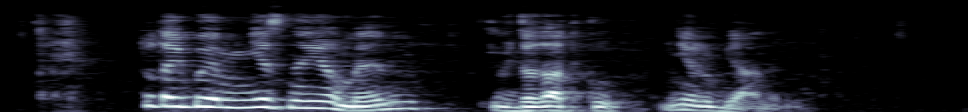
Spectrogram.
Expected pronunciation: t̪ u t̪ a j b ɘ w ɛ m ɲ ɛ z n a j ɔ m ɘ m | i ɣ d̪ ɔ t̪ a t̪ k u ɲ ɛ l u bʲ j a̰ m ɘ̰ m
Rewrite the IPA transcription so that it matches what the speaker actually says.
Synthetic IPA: t̪ u t̪ a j b ɘ w ɛ m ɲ ɛ z n a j ɔ m ɘ m | i v d̪ ɔ d̪ a t̪ k u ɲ ɛ l u bʲ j a̰ n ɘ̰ m

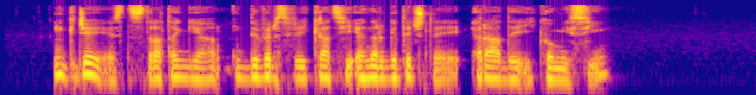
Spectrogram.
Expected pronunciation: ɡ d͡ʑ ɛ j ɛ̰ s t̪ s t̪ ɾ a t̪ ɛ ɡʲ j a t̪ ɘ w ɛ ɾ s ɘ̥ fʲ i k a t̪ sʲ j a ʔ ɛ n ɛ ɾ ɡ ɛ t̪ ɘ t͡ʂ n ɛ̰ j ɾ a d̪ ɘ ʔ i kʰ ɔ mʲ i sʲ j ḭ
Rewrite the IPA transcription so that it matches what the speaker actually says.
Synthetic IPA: ɡ d͡ʑ ɛ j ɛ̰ s t̪ s t̪ ɾ a t̪ ɛ ɡʲ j a d̪ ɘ v ɛ ɾ s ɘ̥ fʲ i k a t̪ sʲ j i ʔ ɛ n ɛ ɾ ɡ ɛ t̪ ɘ t͡ʂ n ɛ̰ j ɾ a d̪ ɘ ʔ i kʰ ɔ mʲ i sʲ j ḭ

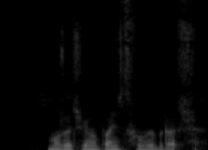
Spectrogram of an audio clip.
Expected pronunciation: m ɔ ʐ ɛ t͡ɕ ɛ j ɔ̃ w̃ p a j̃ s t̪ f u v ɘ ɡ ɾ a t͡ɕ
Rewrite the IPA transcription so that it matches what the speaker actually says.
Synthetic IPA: m ɔ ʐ ɛ t͡ɕ ɛ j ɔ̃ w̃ p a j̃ s t̪ f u v ɘ b ɾ a t͡ɕ

